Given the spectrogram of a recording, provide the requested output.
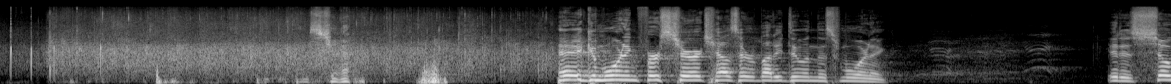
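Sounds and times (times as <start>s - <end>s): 
church congregation applause welcoming a guest speaker: 0.0s - 6.6s
speech: 3.1s - 4.4s, 5.6s - 9.0s, 11.1s - 11.7s.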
